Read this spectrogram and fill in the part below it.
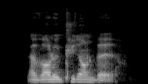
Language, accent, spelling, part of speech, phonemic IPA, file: French, France, avoir le cul dans le beurre, verb, /a.vwaʁ lə ky dɑ̃ l(ə) bœʁ/, LL-Q150 (fra)-avoir le cul dans le beurre.wav
- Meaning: to have it easy, to be rolling in money, to be rolling in it (to be extremely well-off financially thanks to one's birth in a rich family)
